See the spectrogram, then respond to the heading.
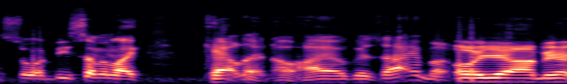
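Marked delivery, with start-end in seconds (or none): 1.0-2.2 put-on caller voice. Shown as a demonstration. Caller greets radio host on the phone, put-on voice. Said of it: "I would do the voices". 2.3-2.8 loud voice chiming in; second caller voice. Shown as a demonstration. Second man chimes in on the call, put-on voice. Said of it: "so it sounded like two people".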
